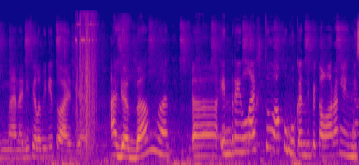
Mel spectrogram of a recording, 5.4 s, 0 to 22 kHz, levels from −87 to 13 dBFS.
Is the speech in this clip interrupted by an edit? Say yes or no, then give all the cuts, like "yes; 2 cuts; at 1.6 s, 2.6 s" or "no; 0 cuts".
yes; 1 cut; at 1.3 s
